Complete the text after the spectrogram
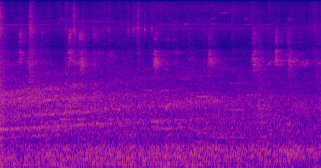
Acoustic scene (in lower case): subway station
